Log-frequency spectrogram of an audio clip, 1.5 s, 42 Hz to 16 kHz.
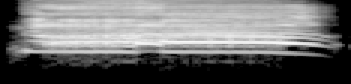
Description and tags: Male screaming "No!", expressing sadness of losing something or someone.
Recorded with Zoom H4n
